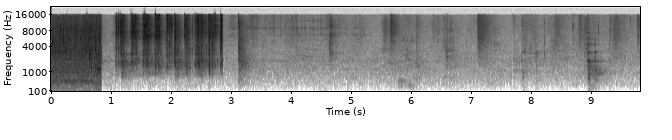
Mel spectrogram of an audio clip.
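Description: Food sizzling in a frying pan, cut off under a second in, then about two seconds of quick wet scraping and clicking as food is stirred in a pan, then a few faint light clinks.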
